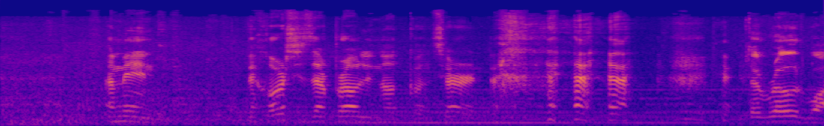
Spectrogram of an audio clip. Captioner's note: laughs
